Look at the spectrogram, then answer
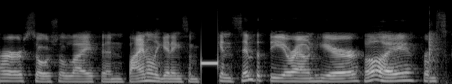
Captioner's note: beep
